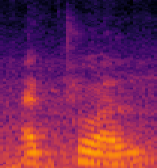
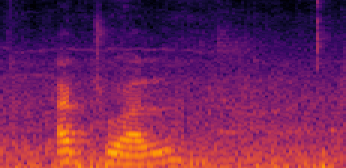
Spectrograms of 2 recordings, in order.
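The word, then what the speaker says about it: actual: तो हम देखते हैं दोस्तों, उच्चारण फर्स्ट टी का च, ए सी टी यू ए एल एक्चुअल, एक्चुअल, एम यू टी यू ए एल म्यूचुअल, सी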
